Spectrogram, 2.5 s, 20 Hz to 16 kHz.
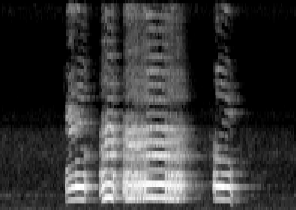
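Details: A single crow of a red junglefowl from 2021. A brief first syllable and a quick second lead into a long, steady, strident note, then a short falling end note, all clean with no other sounds.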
